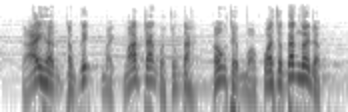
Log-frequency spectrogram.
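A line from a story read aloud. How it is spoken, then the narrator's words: Two voices shouting loudly. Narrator (Vietnamese): cả hai quát to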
